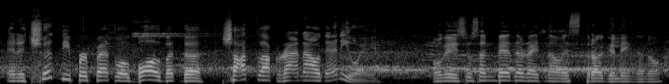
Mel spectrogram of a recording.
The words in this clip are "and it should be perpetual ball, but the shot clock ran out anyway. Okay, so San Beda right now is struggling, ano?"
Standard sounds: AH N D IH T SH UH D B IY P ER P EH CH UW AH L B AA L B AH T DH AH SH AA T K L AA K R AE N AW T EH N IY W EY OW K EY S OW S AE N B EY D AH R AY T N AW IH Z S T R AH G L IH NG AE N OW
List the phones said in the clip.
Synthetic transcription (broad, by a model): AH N IH T SH UH D B IY P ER P EH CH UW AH L B AA L B AH T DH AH SH AA T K L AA K R AE N AW T EH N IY W EY OW K EY S OW S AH N B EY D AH R AY T N AW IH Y S T R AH G L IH NG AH N OW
